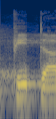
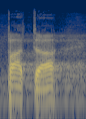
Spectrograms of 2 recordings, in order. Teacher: Since the last vowel is ah, it tends to change the vowels in front of it to ah.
